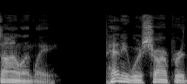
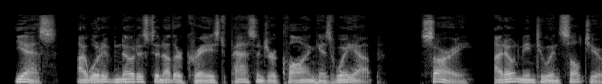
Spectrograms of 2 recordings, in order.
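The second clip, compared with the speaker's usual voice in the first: ordinary delivery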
